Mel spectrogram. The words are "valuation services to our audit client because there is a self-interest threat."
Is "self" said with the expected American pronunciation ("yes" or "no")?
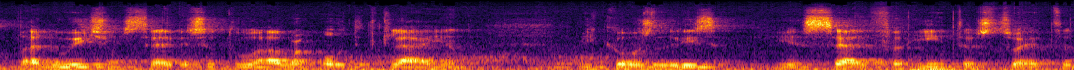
yes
